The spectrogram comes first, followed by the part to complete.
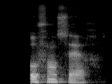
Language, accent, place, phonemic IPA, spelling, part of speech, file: French, France, Lyon, /ɔ.fɑ̃.sœʁ/, offenseur, noun, LL-Q150 (fra)-offenseur.wav
- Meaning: offender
